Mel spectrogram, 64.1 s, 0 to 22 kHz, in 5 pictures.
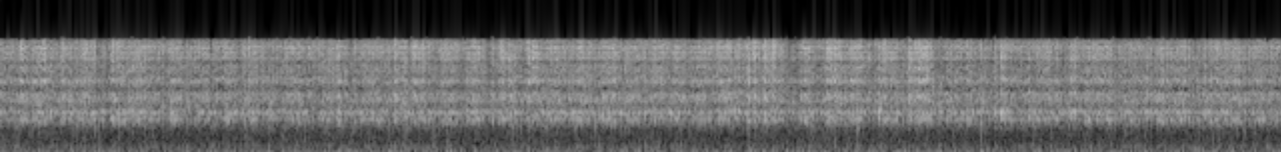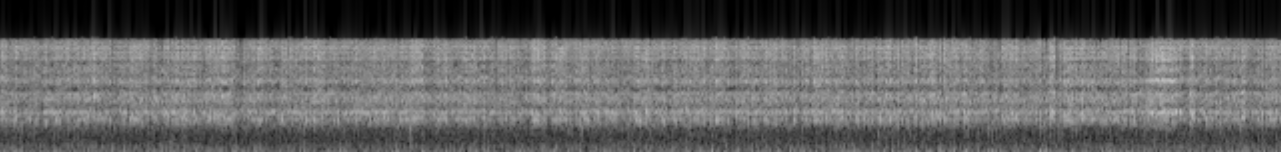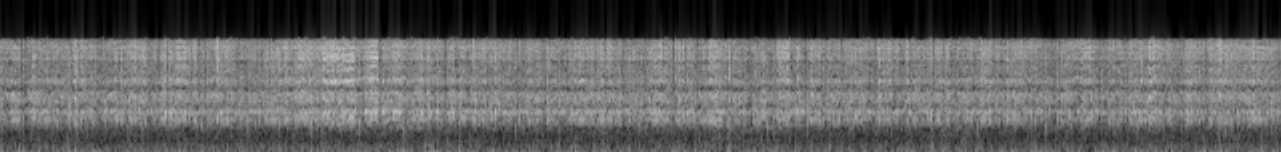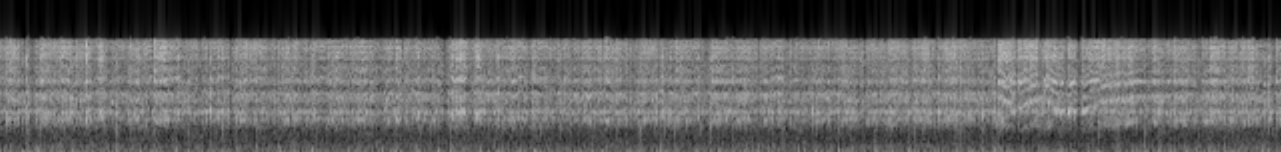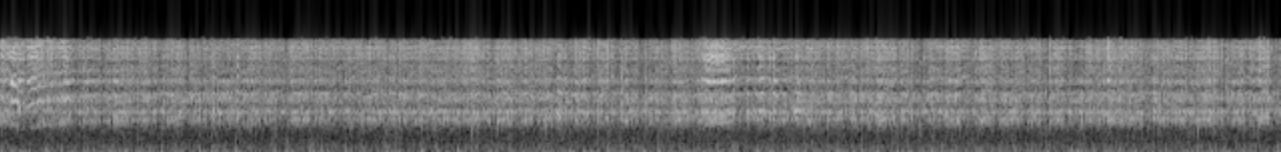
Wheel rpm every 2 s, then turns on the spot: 230, 230, 230, 230, 240, 230, 230, 230, 230, 230, 230, 230, 230, 230, 230, 230, 230, 240, 230, 230, 240, 230, 230, 230, 180, 220, 230, 230, 230, 230, 240, 230.
none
